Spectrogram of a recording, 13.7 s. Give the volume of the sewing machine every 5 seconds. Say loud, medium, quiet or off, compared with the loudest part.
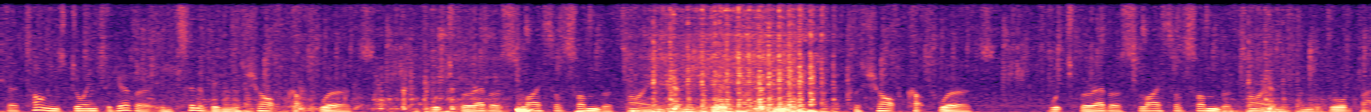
medium, loud, medium.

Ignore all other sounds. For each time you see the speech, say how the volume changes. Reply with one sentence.
You can hear the speech from 0.0 to 13.6 s, at a steady volume.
